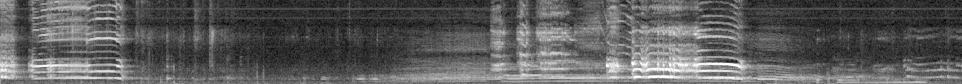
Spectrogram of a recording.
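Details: Morning crowing from a group of roosters calling non stop. Several loud harmonic crows overlap, with a long drawn-out crow in the middle, and quieter, more distant crowing answers in between.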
